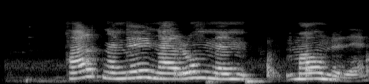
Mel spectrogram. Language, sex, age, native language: Icelandic, female, 6, Icelandic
